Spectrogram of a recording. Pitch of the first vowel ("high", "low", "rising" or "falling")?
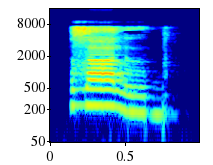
high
